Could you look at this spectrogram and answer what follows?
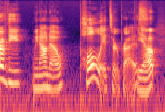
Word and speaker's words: Pulitzer: the we now know Pulitzer Prize yeah and not pule it sir don't say it like that you'll sound like an yes um we both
